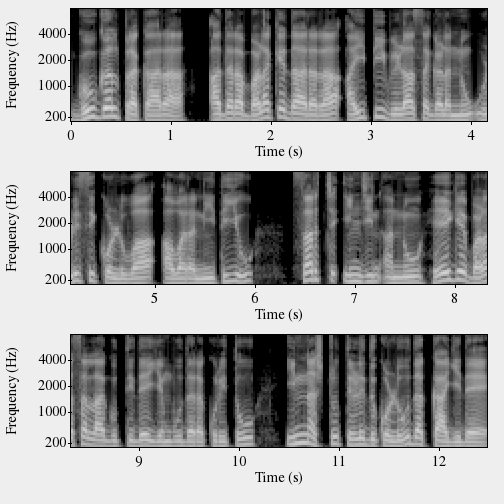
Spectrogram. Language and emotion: Kannada, neutral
